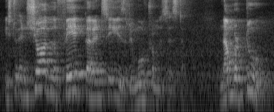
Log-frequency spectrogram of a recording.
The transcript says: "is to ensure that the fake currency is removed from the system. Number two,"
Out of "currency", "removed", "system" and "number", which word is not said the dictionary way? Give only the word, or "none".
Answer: none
